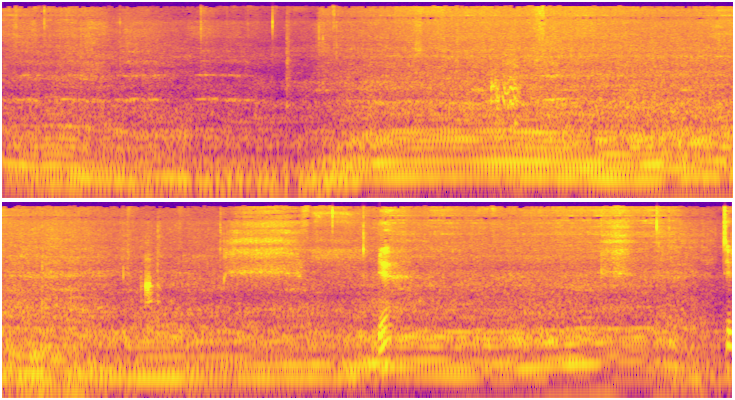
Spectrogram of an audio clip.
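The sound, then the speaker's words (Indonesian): A motorcycle engine rumbles steadily, swelling slightly louder midway as it goes past, its low drone filling the whole stretch with no one talking. “bentar ada motor lagi nih”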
